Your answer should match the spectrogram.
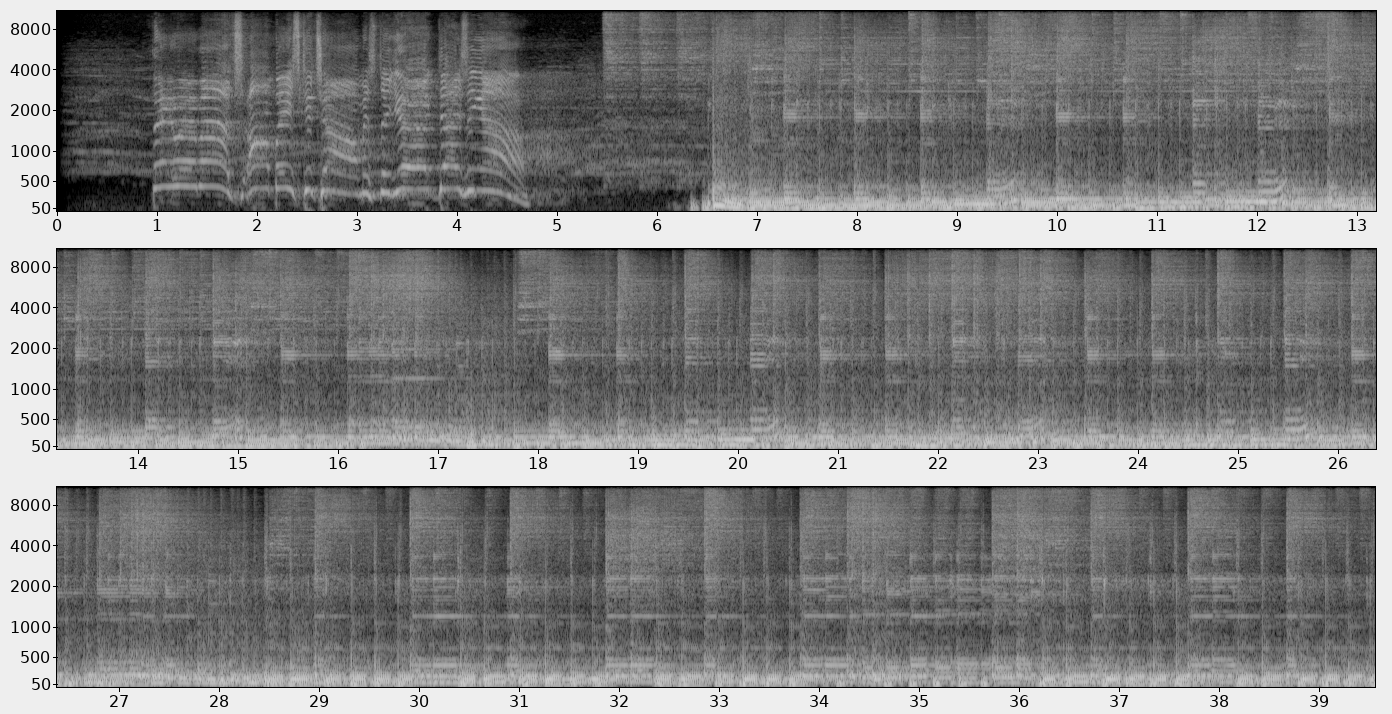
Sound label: bass solo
